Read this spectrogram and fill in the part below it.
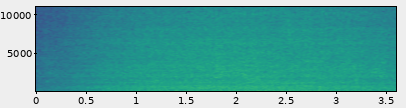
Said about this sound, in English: There's also a vehicle that looks like a large blue and white motorhome, idling on the edge of the park.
